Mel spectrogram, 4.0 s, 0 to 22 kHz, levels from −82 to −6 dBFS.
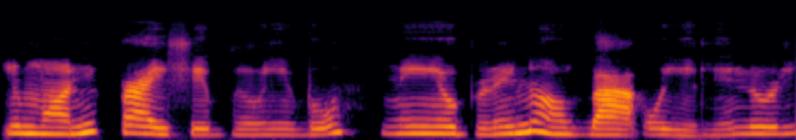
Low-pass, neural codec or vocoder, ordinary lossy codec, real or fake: none; codec, 24 kHz, 1 kbps, SNAC; none; fake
